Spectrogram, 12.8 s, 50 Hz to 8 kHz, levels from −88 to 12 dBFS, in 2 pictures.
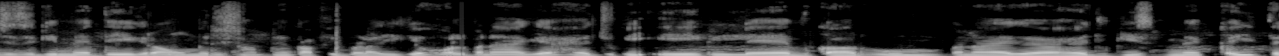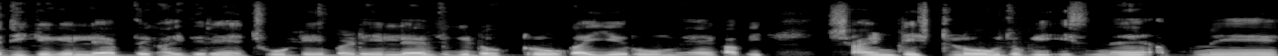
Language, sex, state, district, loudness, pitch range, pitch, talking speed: Hindi, male, Uttar Pradesh, Etah, -17 LUFS, 105-115 Hz, 110 Hz, 250 wpm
